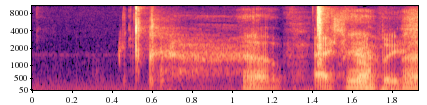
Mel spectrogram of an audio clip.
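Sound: clicking on a computer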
